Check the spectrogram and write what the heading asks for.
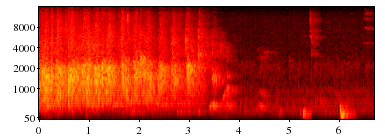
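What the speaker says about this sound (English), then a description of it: "we would love to give a big round of applause to your families" Applause at a school board meeting for players' families, a dense round of clapping that fades out after about three seconds, followed by a few scattered knocks and faint room noise.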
